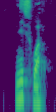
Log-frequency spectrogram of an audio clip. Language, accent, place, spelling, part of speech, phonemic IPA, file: French, France, Lyon, niçois, adjective, /ni.swa/, LL-Q150 (fra)-niçois.wav
- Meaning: of, from or relating to the city of Nice, the prefecture of the Alpes-Maritimes department, Provence-Alpes-Côte d'Azur, France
